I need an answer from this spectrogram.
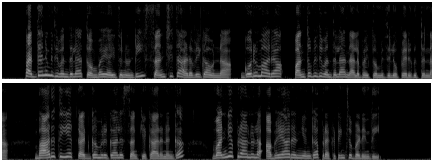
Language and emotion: Telugu, neutral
